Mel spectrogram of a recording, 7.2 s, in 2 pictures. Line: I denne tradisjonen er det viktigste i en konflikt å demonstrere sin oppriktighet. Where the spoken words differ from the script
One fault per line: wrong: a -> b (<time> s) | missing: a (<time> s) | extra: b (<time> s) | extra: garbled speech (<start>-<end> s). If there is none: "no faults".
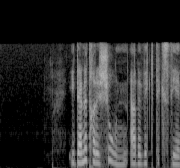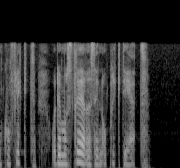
no faults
